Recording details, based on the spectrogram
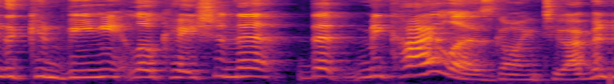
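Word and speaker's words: Mikaela: convenient location that that mikayla is going to i've been told it's supposed to be pronounced mikayla and not michaela so i'm going to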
